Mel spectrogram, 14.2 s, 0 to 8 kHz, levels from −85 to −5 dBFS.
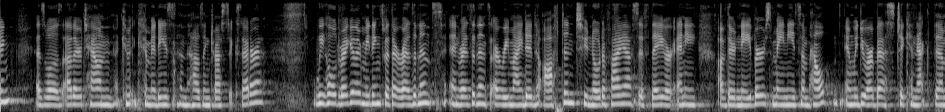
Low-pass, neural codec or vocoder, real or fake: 7.2 kHz; codec, 16 kHz, 16 kbps, FreqCodec, larger model; fake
